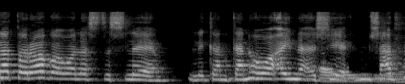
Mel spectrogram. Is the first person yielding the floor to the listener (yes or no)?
no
